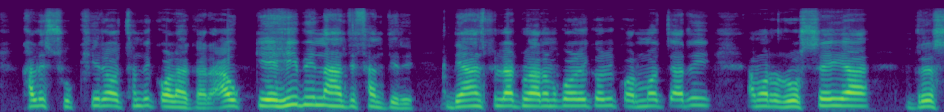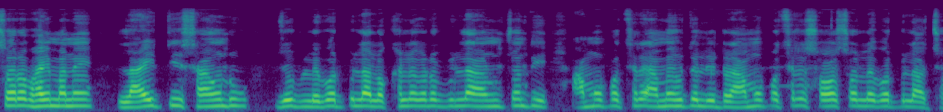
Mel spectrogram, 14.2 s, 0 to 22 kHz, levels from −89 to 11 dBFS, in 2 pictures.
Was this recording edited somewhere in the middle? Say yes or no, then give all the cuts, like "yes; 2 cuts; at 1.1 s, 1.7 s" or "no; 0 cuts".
no; 0 cuts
